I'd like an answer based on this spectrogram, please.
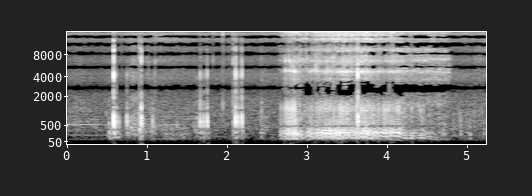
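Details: A five-month-old Saint Bernard puppy asleep and snoring: a few soft scattered clicks, then a sustained, breathy, rasping snore of about a second and a half, fading into quiet room noise.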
